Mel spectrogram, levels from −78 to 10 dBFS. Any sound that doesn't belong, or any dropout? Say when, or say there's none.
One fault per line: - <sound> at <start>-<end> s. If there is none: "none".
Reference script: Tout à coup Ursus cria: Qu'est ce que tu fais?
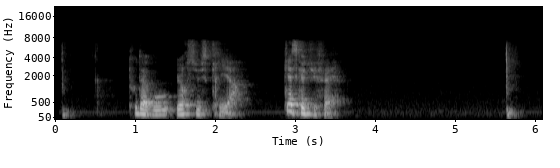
none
